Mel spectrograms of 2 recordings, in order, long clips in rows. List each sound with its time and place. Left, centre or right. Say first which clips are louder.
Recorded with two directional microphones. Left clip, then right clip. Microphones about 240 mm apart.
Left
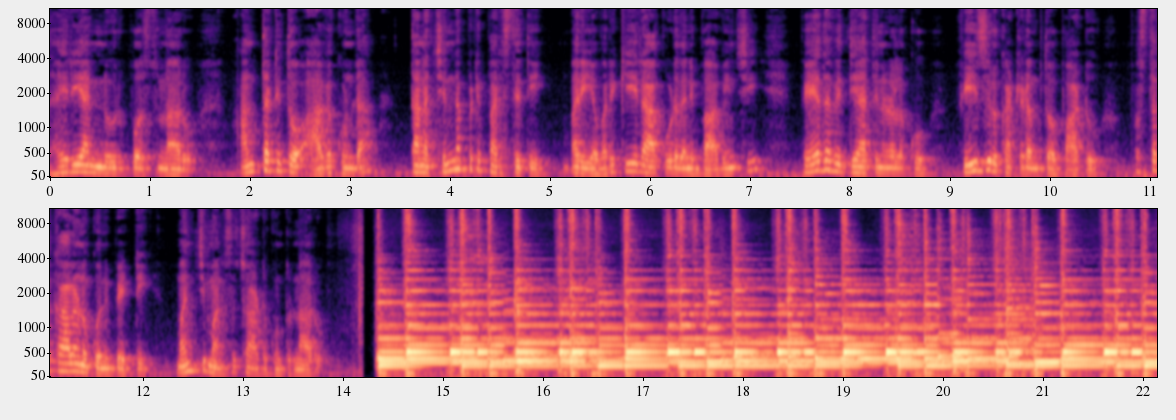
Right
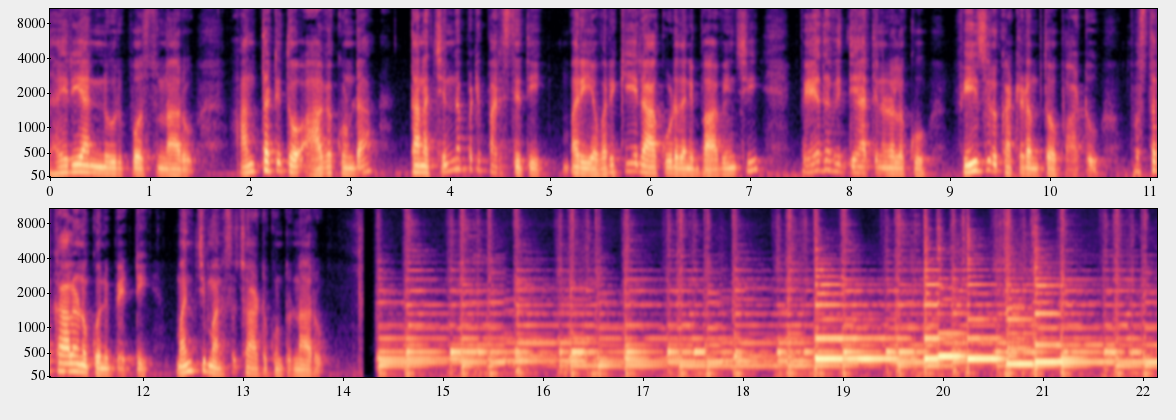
0.0 s speech: right 10 dB; right
14.3 s music: left 7 dB; centre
